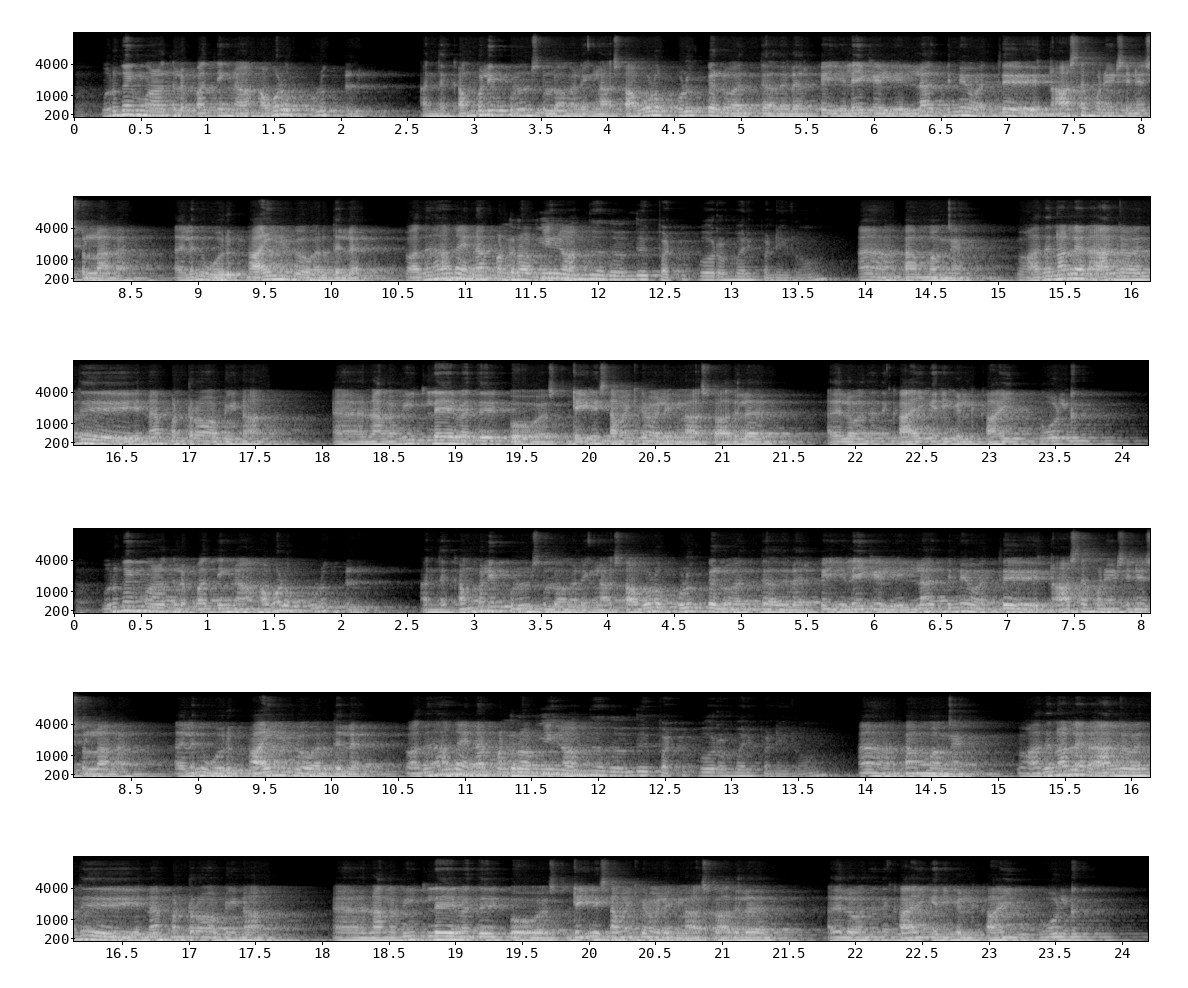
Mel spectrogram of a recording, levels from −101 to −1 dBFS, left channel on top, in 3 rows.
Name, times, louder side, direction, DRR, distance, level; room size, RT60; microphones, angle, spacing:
voice 1, 0.2-2.2 2.6-8.5 8.8-10.2 10.6-11.9 14.0-14.8 15.1-17.6 18.1-21.4 21.8-23.7, equal, 65° left, 2 dB, 1.6 m, -26 dB
voice 2, 10.8-13.7, left 3 dB, 25° left, 6 dB, 0.4 m, -31 dB
14.5 x 6.1 x 4.9 m, 1.1 s
head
